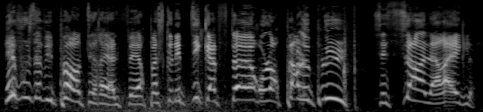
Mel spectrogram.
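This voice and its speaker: A woman's voice: extremely high pitch, expressive, fast, bright, forceful tone, a little hiss or hum, exaggerated voice. A woman voicing a mocking, bratty young boy bully in a cartoon, taunting the others. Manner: taunting, sly.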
